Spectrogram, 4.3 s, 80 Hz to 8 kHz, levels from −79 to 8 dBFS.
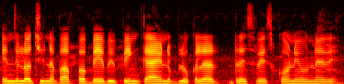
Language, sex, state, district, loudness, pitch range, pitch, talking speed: Telugu, female, Telangana, Mahabubabad, -18 LUFS, 185-195 Hz, 190 Hz, 155 wpm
